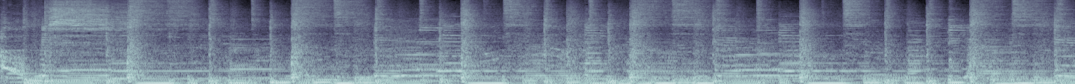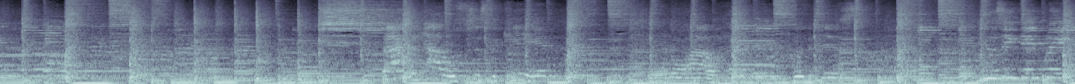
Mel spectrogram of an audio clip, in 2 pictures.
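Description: Live band kicking straight into a New Orleans funk number: drum kit, electric bass and hollow-body electric guitar playing a steady, repeating groove.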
